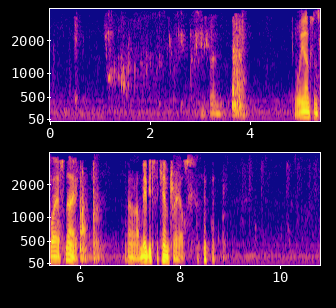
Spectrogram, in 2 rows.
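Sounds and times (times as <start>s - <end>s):
water pouring into a glass: 1.1s - 3.2s
speech: 3.2s - 3.6s, 5.1s - 6.2s, 7.0s - 8.8s.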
